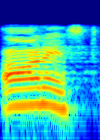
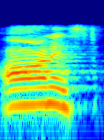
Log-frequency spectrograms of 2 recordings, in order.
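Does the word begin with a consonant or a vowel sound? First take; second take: vowel; vowel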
